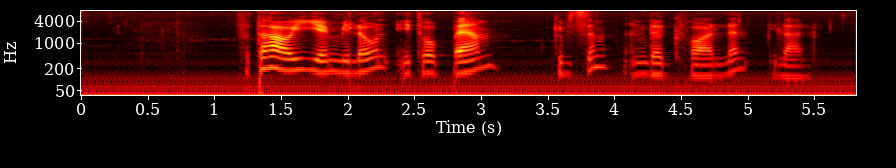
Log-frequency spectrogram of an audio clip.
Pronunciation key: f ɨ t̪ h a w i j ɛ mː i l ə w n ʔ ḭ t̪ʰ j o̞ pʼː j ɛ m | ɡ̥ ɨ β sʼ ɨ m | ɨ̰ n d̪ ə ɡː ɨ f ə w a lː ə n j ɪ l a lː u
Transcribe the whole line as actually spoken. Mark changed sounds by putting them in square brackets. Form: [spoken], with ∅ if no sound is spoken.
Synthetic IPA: f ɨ t̪ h a w i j ɛ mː i l ə w n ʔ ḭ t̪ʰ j o̞ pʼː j [a] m | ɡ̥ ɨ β sʼ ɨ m | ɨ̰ n d̪ ə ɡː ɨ f ə w a lː ə n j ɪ l a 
